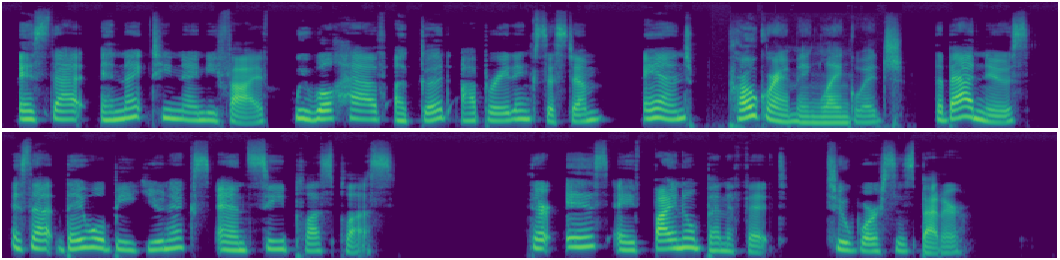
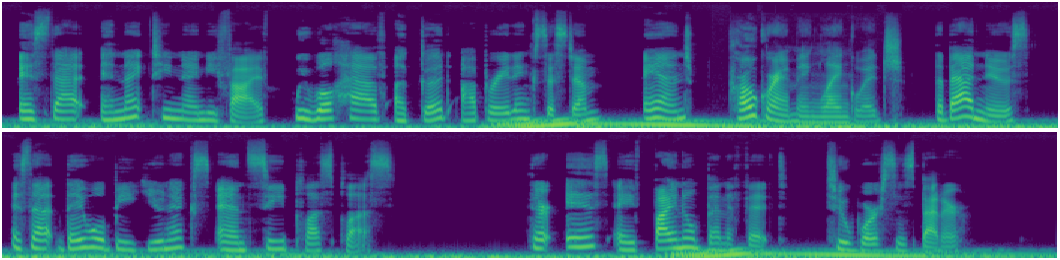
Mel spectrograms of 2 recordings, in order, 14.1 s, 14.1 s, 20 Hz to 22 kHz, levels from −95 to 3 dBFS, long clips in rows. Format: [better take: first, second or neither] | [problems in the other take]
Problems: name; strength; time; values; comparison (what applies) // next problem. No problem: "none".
first | low rumble; noticeable; throughout; 20 dB below the speech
